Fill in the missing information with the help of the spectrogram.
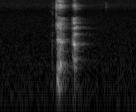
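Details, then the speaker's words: Adult woke up with hiccups after possibly drinking too much the day before: a single sharp, voiced double hiccup, quick and abrupt, in a quiet room. "I may have drank too much yesterday. And I woke up with hiccups."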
